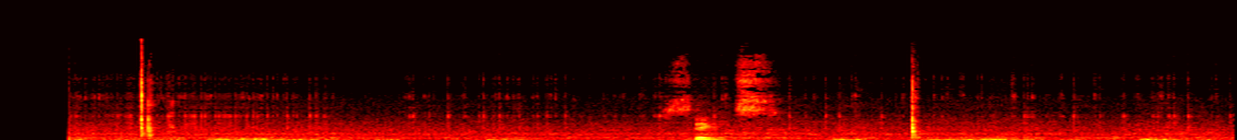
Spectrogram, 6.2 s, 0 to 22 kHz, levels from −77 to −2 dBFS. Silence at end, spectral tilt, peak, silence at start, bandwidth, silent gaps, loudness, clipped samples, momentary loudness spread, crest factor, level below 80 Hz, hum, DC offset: 0 s; -4 dB/octave; -2 dBFS; 0.35 s; 16 kHz; none; -31 LUFS; under 0.1%; 17 LU; 32 dB; -46 dBFS; none; under 0.1%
